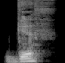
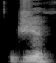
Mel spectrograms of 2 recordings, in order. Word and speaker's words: GIF: GIF the primary pronunciation of Mariam Webster is GIF the secondary pronunciation is JF the primary pronunciation of New Oxford American Dictionary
